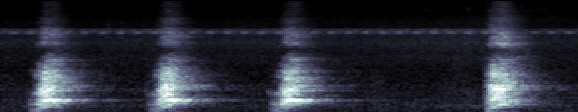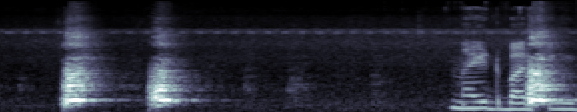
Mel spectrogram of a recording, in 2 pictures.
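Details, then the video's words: German Shepherd Leo barking at night, telling his owner another dog is outside; six strong barks in quick succession, a pause, then a voice speaking over one final bark. "Leo Knew There Was a Dog Outside! Smart German Shepherd"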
